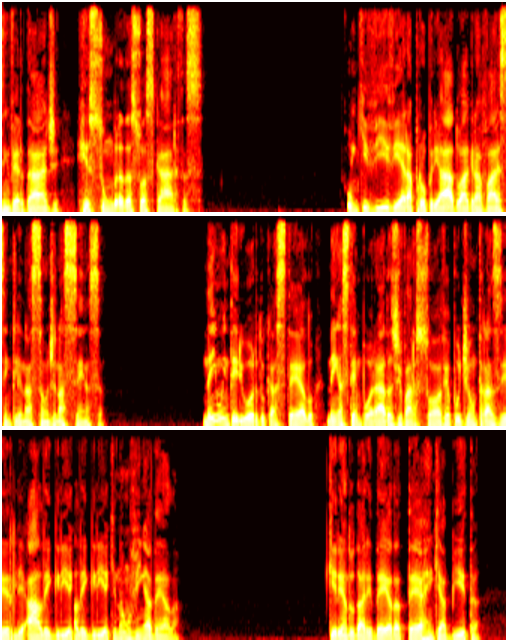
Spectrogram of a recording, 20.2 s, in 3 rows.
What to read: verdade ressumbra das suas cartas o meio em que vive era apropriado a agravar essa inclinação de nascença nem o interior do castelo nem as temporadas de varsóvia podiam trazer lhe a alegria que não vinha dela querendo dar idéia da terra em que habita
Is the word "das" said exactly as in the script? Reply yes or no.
yes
